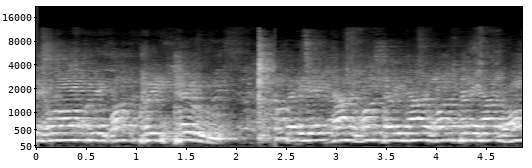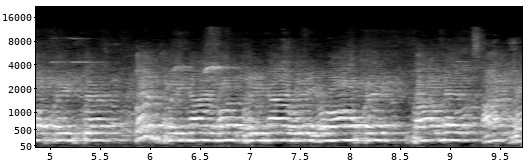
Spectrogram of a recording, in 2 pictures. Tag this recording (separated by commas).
Speech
